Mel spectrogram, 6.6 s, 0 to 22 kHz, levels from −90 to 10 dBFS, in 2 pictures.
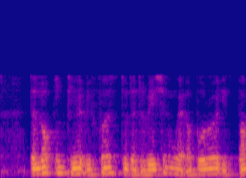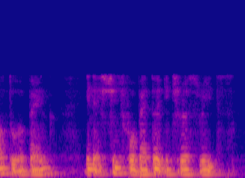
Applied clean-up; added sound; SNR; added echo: none; none; none; reverberation time 0.3 s.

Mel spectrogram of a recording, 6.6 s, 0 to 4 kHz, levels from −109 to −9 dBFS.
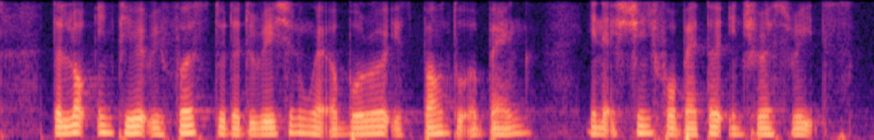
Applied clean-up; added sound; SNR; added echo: none; none; none; none.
